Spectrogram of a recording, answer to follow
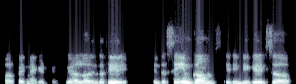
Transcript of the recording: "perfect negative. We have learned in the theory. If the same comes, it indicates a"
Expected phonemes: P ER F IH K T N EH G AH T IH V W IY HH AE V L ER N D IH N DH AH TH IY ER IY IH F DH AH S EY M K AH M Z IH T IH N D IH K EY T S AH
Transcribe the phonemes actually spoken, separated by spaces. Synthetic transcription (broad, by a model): P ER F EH K T N EH G AH T IH V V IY HH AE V L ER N IH N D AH T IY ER IY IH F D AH S EY M K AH M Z IH T IH N D IH K EY T S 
